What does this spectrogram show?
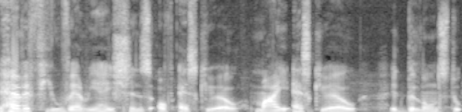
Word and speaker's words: SQL: rather wearing than programming is called SQL or sometimes it's pronounced as sequel simple query language for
